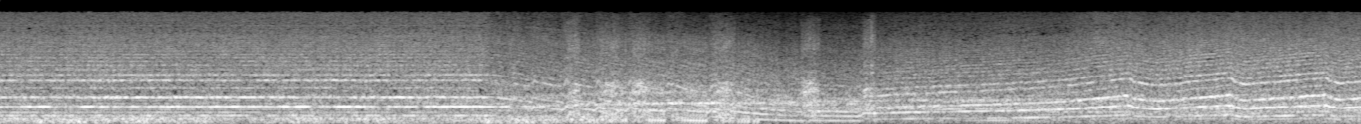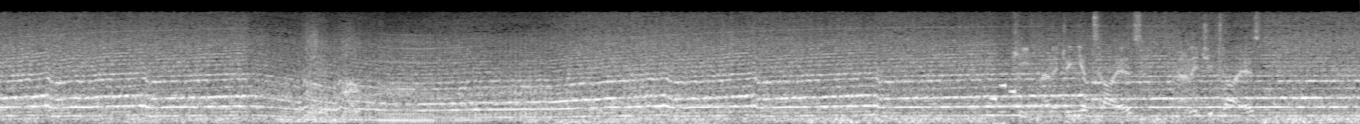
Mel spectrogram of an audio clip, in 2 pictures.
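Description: A racing car engine screams at high revs, dropping as the car brakes and rising again as it speeds up through the gears.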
